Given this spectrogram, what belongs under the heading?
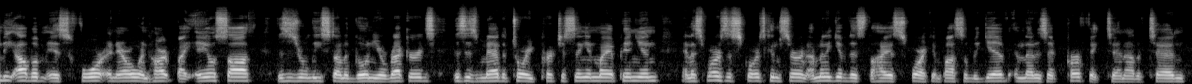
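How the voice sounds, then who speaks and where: A man's voice: on the high side, no room sound. A man reviewing an album in a casual, enthusiastic monologue, full of ums and repeated words. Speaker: music reviewer.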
